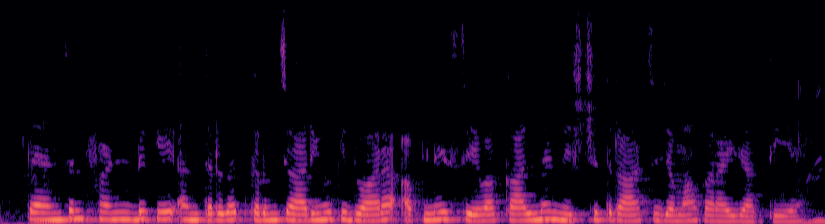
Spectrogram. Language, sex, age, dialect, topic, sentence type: Hindi, female, 18-24, Kanauji Braj Bhasha, banking, statement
